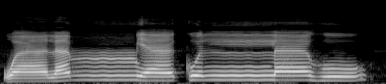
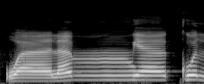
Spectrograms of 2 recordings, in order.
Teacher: Diidghamkan tanpa dengung, diidghamkan la gunnah tanpa dengung. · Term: idgham bila gunnah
